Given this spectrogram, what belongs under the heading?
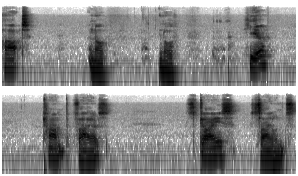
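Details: Adult man reading aloud; aphasia.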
